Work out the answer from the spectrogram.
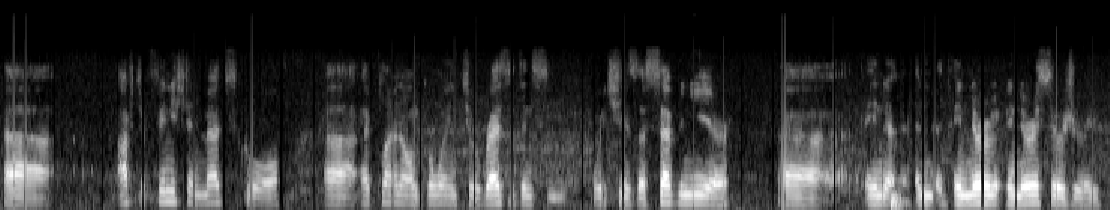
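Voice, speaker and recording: A man's voice: fairly high pitch, fairly even intonation, measured pace, dark tone, muffled recording. Hesitant young man from Morocco. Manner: hesitant, many fillers and restarts. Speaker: livestream guest. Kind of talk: casual self-introduction.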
